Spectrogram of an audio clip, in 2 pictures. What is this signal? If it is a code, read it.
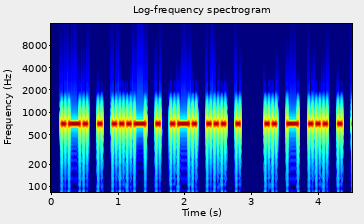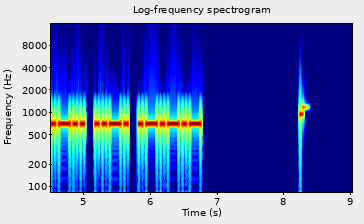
Morse code, heard as a keyed tone, about 22 wpm, 700 Hz. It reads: REVERSE ITSELF.
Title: A Sound Of Thunder 22wpm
